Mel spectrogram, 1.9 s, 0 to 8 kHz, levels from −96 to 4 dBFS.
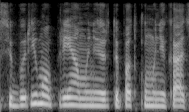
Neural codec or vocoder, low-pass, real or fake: none; 7.2 kHz; real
